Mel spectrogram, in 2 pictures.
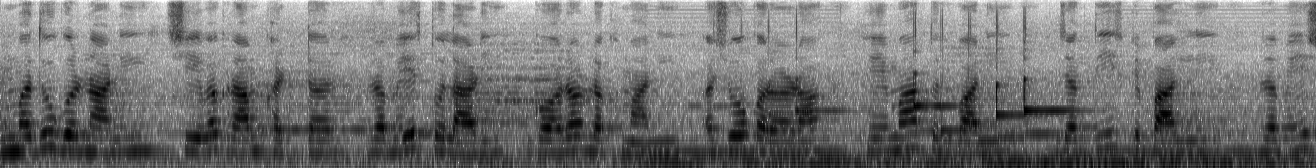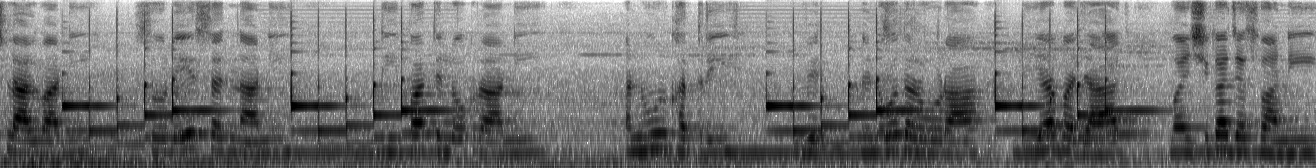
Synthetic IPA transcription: mɐd̪ʱuɡʊɾnaːniʃeːʋəkɾaːmkʰɐʈːəɾː | ɐmeːst̪oːlaːɽi | ɡɔːɾəʋlɐkʰmaːniɐʃoːkɐɾəɽ̃aːheːmaːt̪ʊlʋaːnid͡ʒɐɡ̚d̪iːʃpɪpaːlni | ɾɐmeːʃlaːlʋaːnisoɾeːssɐd͡ʒnaːnid̪iːpat̪ɪloːkɾaːni | ɐnuːɾkʰɐt̪ɾi | ʋɪnoːd̪ʱɐɽoːɽaːb̪ijabɐd͡ʒaːd͡ʒ | ʋɐ̃nʃɪkad͡ʒɐsʋaːni

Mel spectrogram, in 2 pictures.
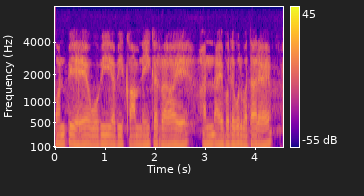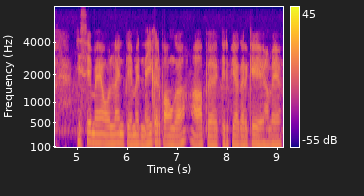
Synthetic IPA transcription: oːnpeɦɛʋobʱiɐbʱikaːmnɐɦĩkɐɾːɐɦaɦɛ | ɐnaːɪʋeːleːbəlbɐt̪aɾɐaɦɛ | ɪsːemɛ̃ɔːnlaːɪnpeːmẽʈnɐɦĩkɐɾpaːũːŋɡaaːpkɪɾpijak̬ɐɾkeɦɐmẽ

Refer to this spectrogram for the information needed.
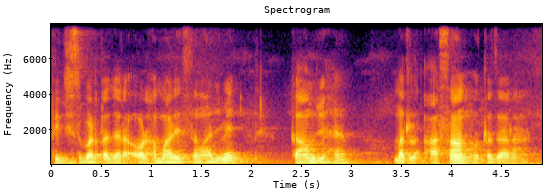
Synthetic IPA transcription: t̪id͡ʒisebɐɽ̤t̪ad͡ʒaːɾə̰ɦa̰ʔɔːɾɦɐmaːɾesəmaːd͡ʒmẽ | kaːmd͡ʒoːɦɛmət̪ləbaːsaːnɦoːt̪ad͡ʒaːɾəɦaɦ

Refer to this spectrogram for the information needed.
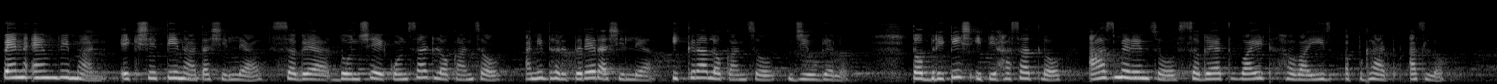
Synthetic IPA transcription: penemʋimanekɕet̪iːnat̪aɕilːjasəɡɭjad̪onɕeːkoɳsaʈlɔkãnt͡sɔ | anid̪ʱəɾt̪əɾeɾaɕilːjaikɾalɔkãnt͡sɔd͡ʑiʋɡɛlɔ | t̪ɔbɾiʈiːɕit̪iɦasat̪lɔad͡zmeɾent͡sɔsəɡɭjat̪ʋaiʈhəʋaiːɾəpɡʱat̪əslɔ

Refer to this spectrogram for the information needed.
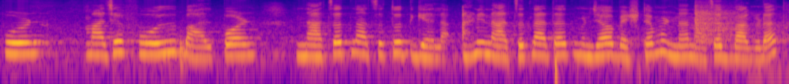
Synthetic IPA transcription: pəːɳ | mad͡ʑʱefulbalpəɳ | nat͡sət̪nat͡sət̪ut̪ɡʱɛlaːɽ̃inat͡sət̪nat͡sət̪m̤əɳd͡ʑaʋəbeʂʈam̤əɳnanat͡sət̪̚baɡɽat̪

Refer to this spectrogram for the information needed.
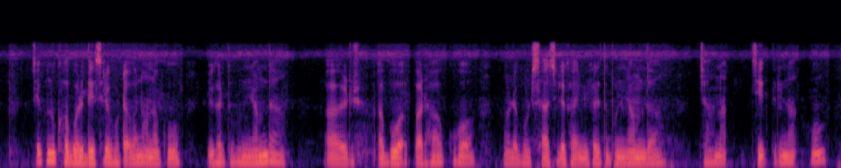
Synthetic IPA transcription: t͡ʃɛkɔnɔkʰɔbəɾd̪ɛsɾɛɡʱɔʈa̰ʔkanaɔnakɔ | miɡʱəɾt̪ɛbunjamd̪a | aɾə̰buwaʔpaɽawkɔɦɔ | mɔɖɛbɔsat͡ʃilɛkʰamiɡʰʱəɾt̪ɛbunjamd̪a | t͡ʃaɦnaʔ | t͡ʃit̪̚ɾɛnaʔhɔ

